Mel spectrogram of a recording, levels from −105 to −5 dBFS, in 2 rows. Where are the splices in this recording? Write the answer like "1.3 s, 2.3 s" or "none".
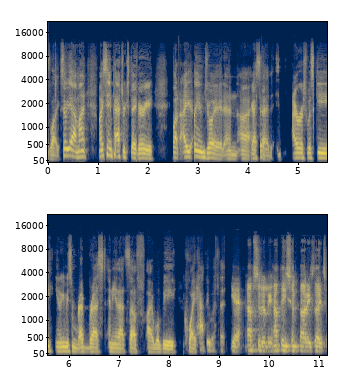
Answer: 1.8 s, 2.5 s, 2.9 s, 4.1 s, 8.3 s, 9.2 s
